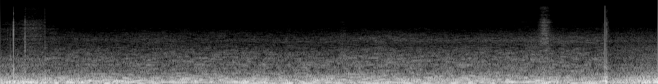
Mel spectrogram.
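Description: Steady low rumble of road and engine noise inside a moving car's cabin, with no clear rises or falls.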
